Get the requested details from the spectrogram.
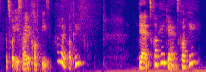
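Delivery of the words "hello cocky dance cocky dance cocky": sing-song to a bird. Acted. Teaching parrot words.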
